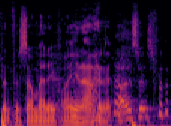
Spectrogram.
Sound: audience chuckles

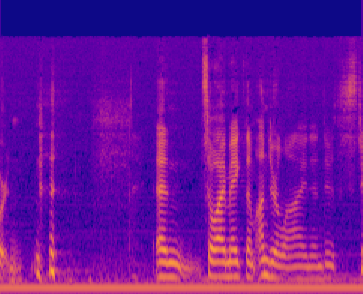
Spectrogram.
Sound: laugh

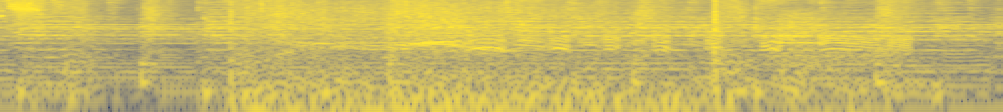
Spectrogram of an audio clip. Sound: evil laugh

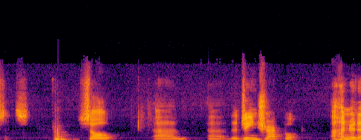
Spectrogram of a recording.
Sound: thudding

